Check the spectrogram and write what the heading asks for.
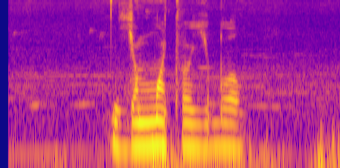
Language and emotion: Russian, angry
